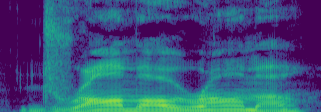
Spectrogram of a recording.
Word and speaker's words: Dramarama: joining me on the phone from the band dramarama and we did have a discussion about how to pronounce that with a singer John EES Dale I always say dramarama just my very sort of hick Canadian way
